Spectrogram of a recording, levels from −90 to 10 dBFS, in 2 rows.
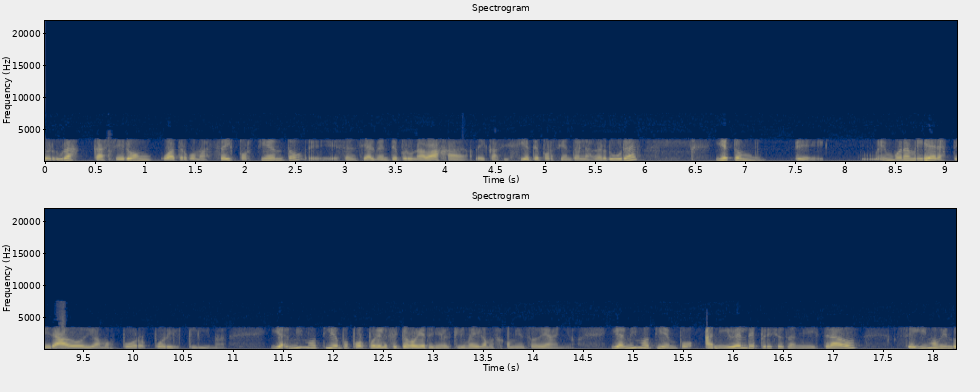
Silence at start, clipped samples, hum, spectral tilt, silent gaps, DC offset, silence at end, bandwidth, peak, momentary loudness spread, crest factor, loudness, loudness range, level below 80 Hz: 0 s; under 0.1%; 50 Hz at -55 dBFS; -7 dB/octave; none; under 0.1%; 0 s; 5.4 kHz; -4 dBFS; 13 LU; 20 dB; -26 LUFS; 3 LU; -54 dBFS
